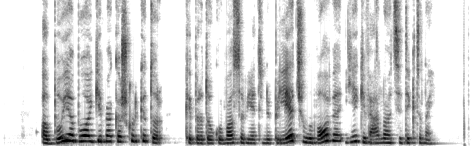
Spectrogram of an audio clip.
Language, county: Lithuanian, Vilnius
